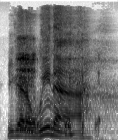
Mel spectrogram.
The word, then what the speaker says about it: Weena: But there is definitely a couple of moments with this love interest later on, this Weena character, which, by the way, Weena, what a stupid name. That's spelled, for the record, W-E-E-N-A, Weena.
